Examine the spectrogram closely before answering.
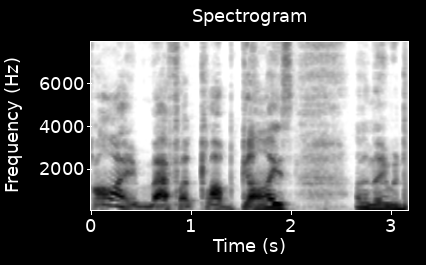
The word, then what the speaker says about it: Rapha: Now the next one is that clothing brand that you've all heard of, and you were thinking of doing Rapha 500.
